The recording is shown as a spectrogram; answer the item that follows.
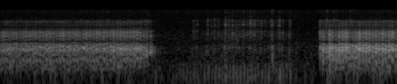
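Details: Cat purring: a steady, rough, rumbling purr for about a second and a half, a quiet pause of over a second, then the loud purr starting again.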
